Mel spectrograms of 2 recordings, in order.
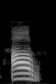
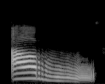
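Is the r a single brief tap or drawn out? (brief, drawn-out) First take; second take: brief; drawn-out. First: The r is stopped after one brief tap. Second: The r is drawn out in a continuous flow. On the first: "di rem sekali dulu" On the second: "baru dialirkan"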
